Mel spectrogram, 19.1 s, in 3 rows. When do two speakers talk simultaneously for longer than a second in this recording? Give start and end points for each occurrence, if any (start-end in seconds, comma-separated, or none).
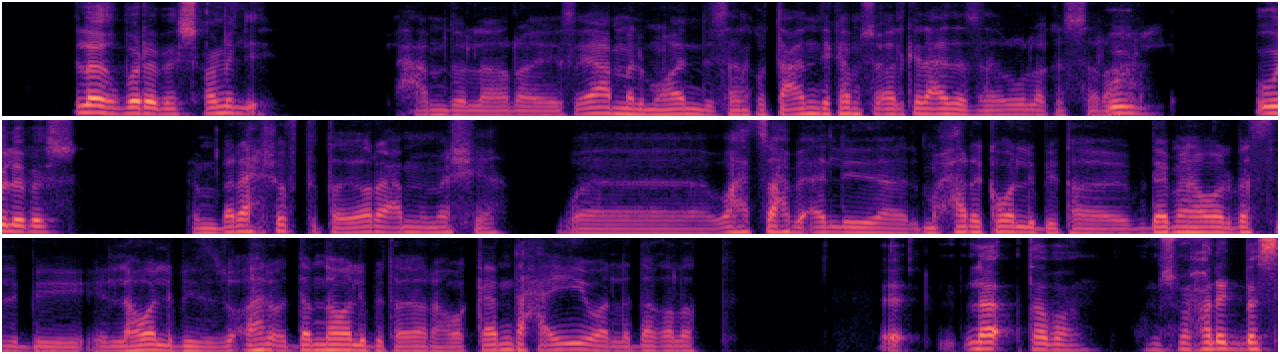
none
